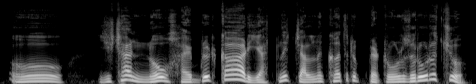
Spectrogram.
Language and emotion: Kashmiri, surprised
